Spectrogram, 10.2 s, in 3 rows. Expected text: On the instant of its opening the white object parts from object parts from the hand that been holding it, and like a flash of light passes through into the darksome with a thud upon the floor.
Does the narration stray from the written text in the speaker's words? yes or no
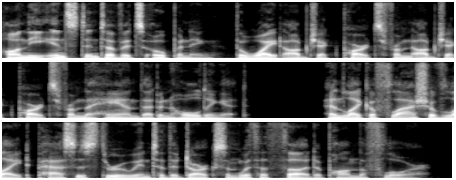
no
